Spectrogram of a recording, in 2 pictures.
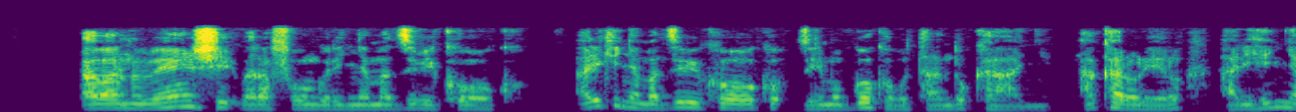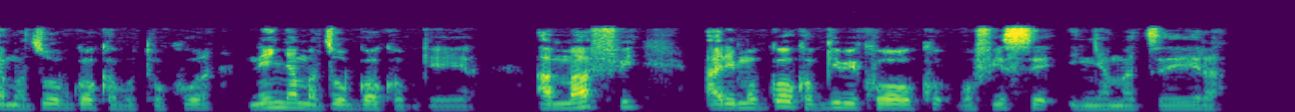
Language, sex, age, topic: Rundi, male, 36-49, agriculture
